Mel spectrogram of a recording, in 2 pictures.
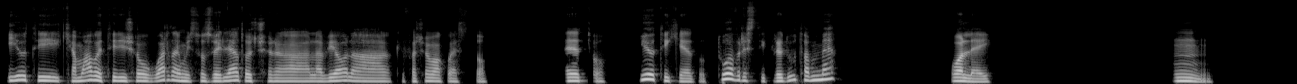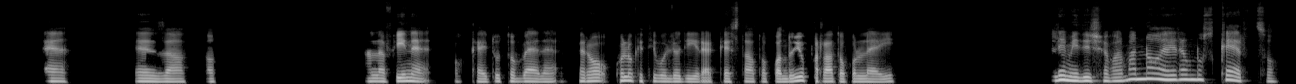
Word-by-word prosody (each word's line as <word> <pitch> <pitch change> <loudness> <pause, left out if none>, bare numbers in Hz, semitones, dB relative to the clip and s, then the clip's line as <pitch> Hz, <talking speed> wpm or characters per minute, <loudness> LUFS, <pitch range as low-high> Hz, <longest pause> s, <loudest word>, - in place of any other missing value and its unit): Io 200 +3 +3
ti 180 -3 +1
chiamavo 165 +5 +1
e 180 - +4
ti 175 +1 -3
dicevo: 165 -1 +1
"Guarda 185 +4 +1
mi 160 -2 +2
so' 160 +2 -4
svegliato 160 +4 +2
e - - +2
c'era 150 -1 -2
la 145 0 0
Viola 150 -3 +1
che 145 - -20
faceva 150 +1 -1
questo". 125 - -7 0.7
Hai 165 +1 +3
etto: 165 -4 -2 0.3
"Io 230 +1 +5
ti 170 -5 -2
chiedo: 140 -5 -5
'tu 245 - +1
avresti 175 -10 +1
creduto 170 +7 0
a - - +3
me'" 235 +7 +3 1.1
'o 165 - +4
a - - +9
lei?' 130 -3 +1 1.8
Mh. 160 -5 +1 1.3
Eh, 145 -2 0 0.7
esatto. 135 -1 -1 1.5
Alla 140 0 0
fine 155 +1 +2
okay, 130 0 -5
tutto 145 +2 -4
bene, 130 -1 -2
però 155 +1 0
quello 175 0 +1
che 155 -3 -5
ti - - -20
voglio 135 -1 -1
dire 130 -1 -1
è - - -5
che 135 - -2
è - - +1
stato 135 0 -4
quando 130 +1 +1
io 180 +3 +5
ho - - -9
parlato 135 -5 0
con 130 +1 -2
lei 130 +1 -1 1.6
lei 205 +4 +5
mi 180 -3 +5
diceva: 165 0 +1
"Ma 230 +7 +1
no, 255 +1 +4
era 220 0 +4
uno 220 -1 +3
scherzo". 170 -10 -3
155 Hz, 145 wpm, -22 LUFS, 140-175 Hz, 1.8 s, a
